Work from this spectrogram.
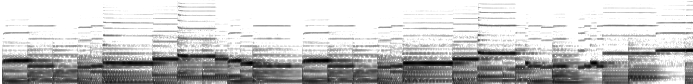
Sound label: recorder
